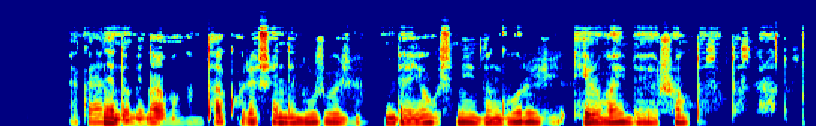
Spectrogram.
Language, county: Lithuanian, Vilnius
